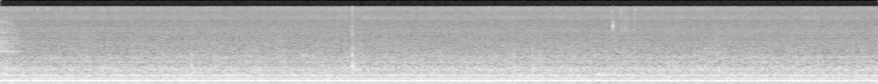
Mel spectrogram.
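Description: Steady low hum with a hiss of background noise: room tone picked up by the microphone during a pause in speech, with a faint click about three and a half seconds in.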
